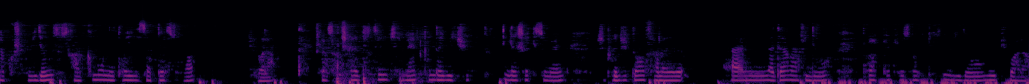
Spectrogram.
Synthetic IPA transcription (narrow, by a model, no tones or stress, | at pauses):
lapχɔ̥ʃɛnvid̪eosəsəʁakɔmɔ̃net̪wajesat̪ɛsʁa | pivwalaʒ̥əvasɔʁt̪iʁaad̪it̪ɛ̃ynsəmɛnkɔmd̪abit̪yd̪t̪u̥tleʃaksəmɛnʒ̥epχid̪yt̪ɑ̃afɛʁla | lad̪ɛʁnjɛʁvid̪eopuʁlapɛ̃ʒəsɔd̪t̪u̥t̪ynvid̪eoepɥivwala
